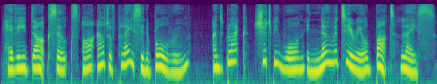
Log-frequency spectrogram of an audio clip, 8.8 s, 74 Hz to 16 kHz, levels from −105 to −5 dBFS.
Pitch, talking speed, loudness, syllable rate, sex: 220 Hz, 145 wpm, -17 LUFS, 3.3 syllables/s, female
